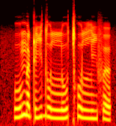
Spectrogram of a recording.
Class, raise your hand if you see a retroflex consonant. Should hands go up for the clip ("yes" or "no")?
yes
